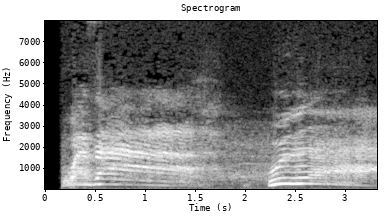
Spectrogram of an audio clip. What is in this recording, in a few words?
Wazzup Sms Tone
